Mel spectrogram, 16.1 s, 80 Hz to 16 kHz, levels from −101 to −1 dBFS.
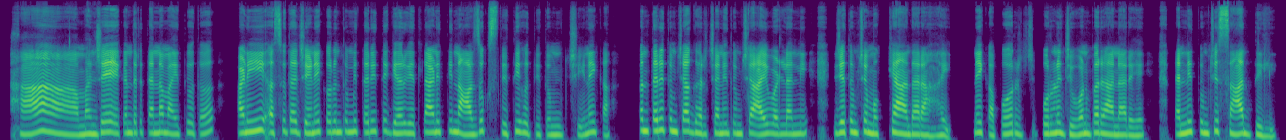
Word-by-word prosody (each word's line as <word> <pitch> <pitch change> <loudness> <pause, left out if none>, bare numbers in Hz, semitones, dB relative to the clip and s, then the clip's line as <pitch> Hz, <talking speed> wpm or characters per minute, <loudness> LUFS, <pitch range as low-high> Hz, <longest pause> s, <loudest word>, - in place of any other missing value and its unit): हां. 200 -2 +3
म्हणजे 200 +3 +2
एकंदरीत 220 +2 -2
त्यांना 220 +1 0
माहिती 210 +1 -4
होतं. 210 +3 -7 0.3
आणि 245 +5 +5
असं 225 +3 -1
का 250 - +1
जेणेकरून 235 +2 +1
तुम्ही 245 0 -3
तरी 235 +2 -1
ते 260 - -5
घर 215 -1 0
घेतलं 215 +2 -3
आणि 230 +1 +4
ती 255 - -5
नाजूक 220 +1 +1
स्थिती 220 +3 -2
होती 205 -4 -6
तुमची, 185 0 -7
नाही 230 +4 0
का. 170 - -5 0.4
पण 270 - +3
तरी 265 +2 +4
तुमच्या 255 -1 +3
घरच्यांनी, 215 -1 -2
तुमच्या 210 0 -1
आई-वडिलांनी 200 +1 +1 0.4
जे 230 - +6
तुमचे 235 0 0
मुख्य 210 +1 -1
आधार 195 -3 +4
आहे, 175 -2 -2 0.3
नाही 230 0 +3
का. 175 - -2
पोर 205 +1 -2 0.3
पूर्ण 210 +2 +1
जीवनभर 200 +4 0
राहणारे, 180 -3 0 0.3
त्यांनी 205 +4 +1
तुमची 230 +2 -1
साथ 200 -3 +4
दिली. 155 -6 -5
215 Hz, 165 wpm, -25 LUFS, 195-230 Hz, 0.4 s, जे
